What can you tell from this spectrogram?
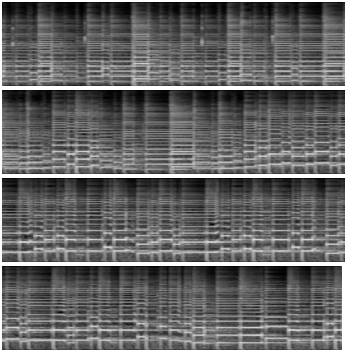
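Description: Solo phin, the northeastern Thai plucked lute, picked rapidly with a plectrum in the lam phloen style: a fast running melody over a steady drone note.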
